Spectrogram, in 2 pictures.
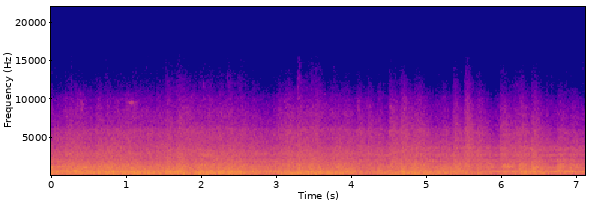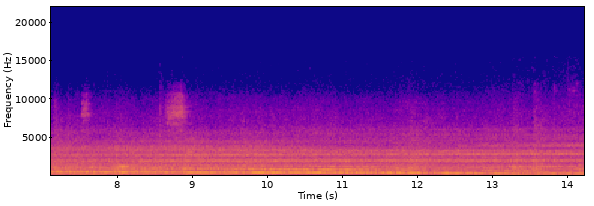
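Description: Tokyo Metro 16000 series subway car running underground, with a Toshiba IGBT inverter driving permanent-magnet synchronous motors. The wheel and rail noise is heard from inside the car. From about six seconds in, the traction motors give a whine of several tones that falls steadily in pitch as the train brakes, slowing from 50 to 25 km/h into a station.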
